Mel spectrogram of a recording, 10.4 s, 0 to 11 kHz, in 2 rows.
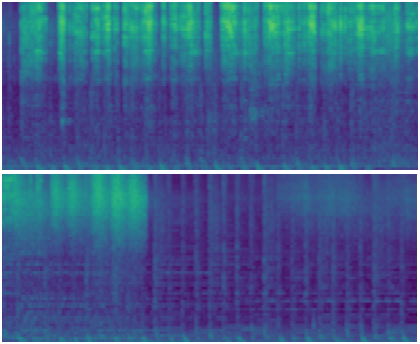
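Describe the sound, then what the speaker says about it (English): A ratchet with an extension rapidly clicks as it backs out a 13 mm oil drain bolt on a Beta 250/300 two-stroke dirt bike, a loud fast series of pawl ticks that stops abruptly near the end. "So we're going to use the extension, get in there and go ahead and remove that drain bolt."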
